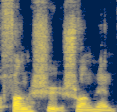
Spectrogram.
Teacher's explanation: You hear the fang and the shuang, the rhyme and the first tone. The flat tone is really obvious, and the shi and the ren have like a kind of a downward kind of feeling to it.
